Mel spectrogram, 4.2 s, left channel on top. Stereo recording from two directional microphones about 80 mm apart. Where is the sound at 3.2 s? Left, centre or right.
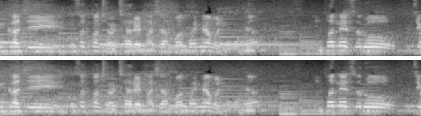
Centre.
